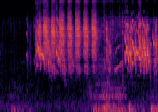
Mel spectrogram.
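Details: Budgerigars in a breeding colony, a breeding pair among them, giving a fast series of high, buzzy chirps in regular pulses, then a dense burst of overlapping warbled chirps, with faint low rustling beneath.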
